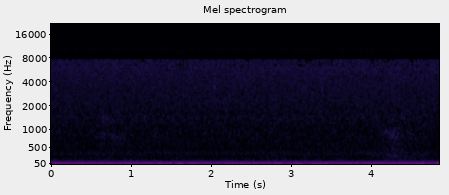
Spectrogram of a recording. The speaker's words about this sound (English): And then, with my eyes closed, I hear the fan running in the background. I hear the hum of the fan on the computer.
